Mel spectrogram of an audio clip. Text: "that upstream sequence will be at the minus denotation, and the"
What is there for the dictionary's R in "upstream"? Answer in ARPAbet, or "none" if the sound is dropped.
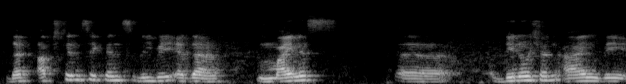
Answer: none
